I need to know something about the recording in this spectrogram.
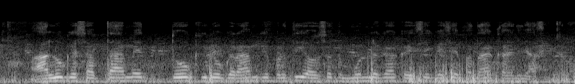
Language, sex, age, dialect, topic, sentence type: Bhojpuri, male, 18-24, Western, agriculture, question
